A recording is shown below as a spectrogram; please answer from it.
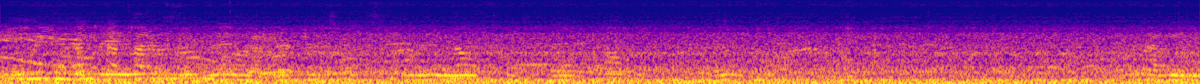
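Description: Steady low hum with faint, indistinct voices murmuring underneath.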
